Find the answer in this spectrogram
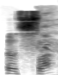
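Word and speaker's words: Stützle: Bruno, je vais juste t'inviter de façon très sympathique et très délicate à travailler sur ta prononciation de Stutzla. Stutzla, qu'on prononce.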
